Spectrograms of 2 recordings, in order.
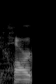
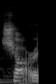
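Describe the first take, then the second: First: It begins with a hard k sound. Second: It begins with a ch sound. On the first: It is short for character. "I say car because it's short for character" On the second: It is the word meaning to scorch. "char is a word, right? As in to scorch"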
